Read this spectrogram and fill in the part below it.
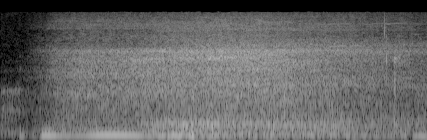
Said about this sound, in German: Vielleicht, vielleicht können wir jetzt mal mit äh, all unseren HörerInnen gleichzeitig einmal so richtig tief durchatmen. Das wäre das schön. Wir atmen jetzt alle mal schön ein.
